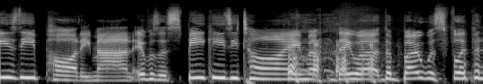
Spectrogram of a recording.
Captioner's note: laughs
